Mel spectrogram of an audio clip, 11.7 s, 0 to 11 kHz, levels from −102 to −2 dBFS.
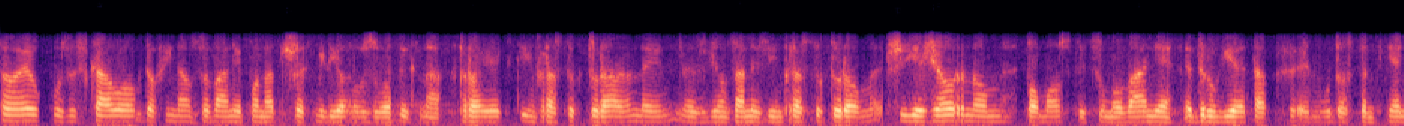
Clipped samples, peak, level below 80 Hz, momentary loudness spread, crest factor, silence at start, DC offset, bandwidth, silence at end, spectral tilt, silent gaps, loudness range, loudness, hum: under 0.1%; -2 dBFS; -48 dBFS; 10 LU; 18 dB; 0 s; under 0.1%; 4.4 kHz; 0 s; -11 dB/octave; none; 3 LU; -20 LUFS; none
